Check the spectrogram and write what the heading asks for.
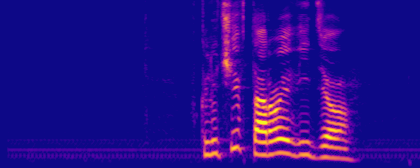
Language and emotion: Russian, neutral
